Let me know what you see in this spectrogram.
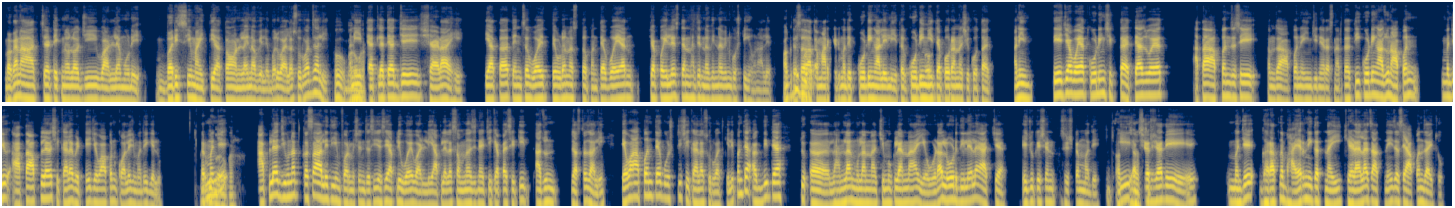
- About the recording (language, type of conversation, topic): Marathi, podcast, मुलांवरील माहितीचा मारा कमी करण्यासाठी तुम्ही कोणते उपाय सुचवाल?
- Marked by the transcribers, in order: in English: "टेक्नॉलॉजी"; other background noise; tapping; other noise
